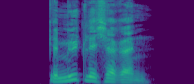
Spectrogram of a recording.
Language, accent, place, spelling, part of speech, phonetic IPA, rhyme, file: German, Germany, Berlin, gemütlicheren, adjective, [ɡəˈmyːtlɪçəʁən], -yːtlɪçəʁən, De-gemütlicheren.ogg
- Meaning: inflection of gemütlich: 1. strong genitive masculine/neuter singular comparative degree 2. weak/mixed genitive/dative all-gender singular comparative degree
